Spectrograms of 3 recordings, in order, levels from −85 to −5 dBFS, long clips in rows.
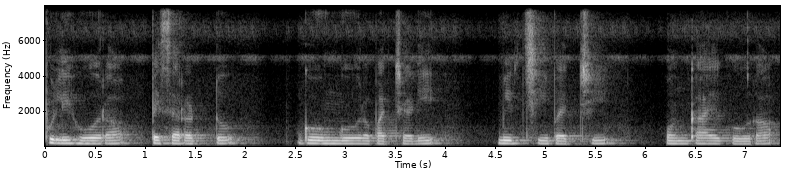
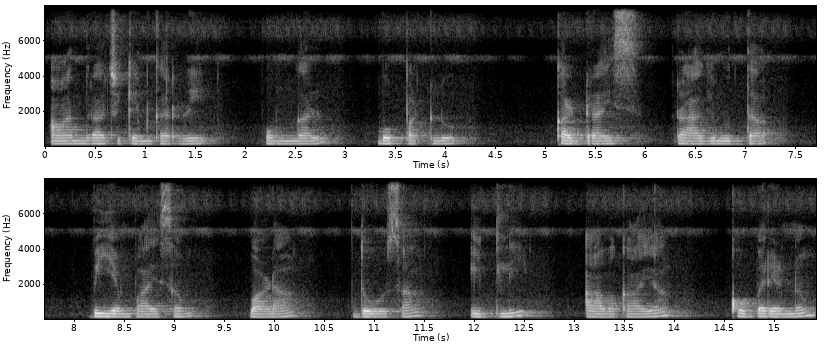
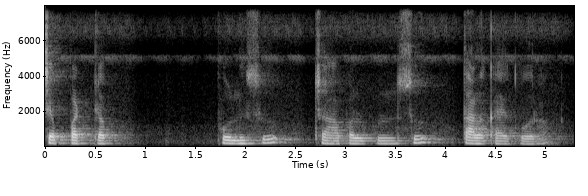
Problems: constant background noise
